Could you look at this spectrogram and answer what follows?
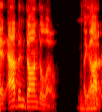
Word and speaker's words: Abbondondolo: must have been first in attendance at school Abend dondolo that's how you say it ab and dondolo I got it right you got it nailed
